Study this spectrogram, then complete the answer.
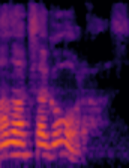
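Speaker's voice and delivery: careful reconstructed classical Greek pronunciation. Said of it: "who's going to give the classical Greek pronunciation".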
